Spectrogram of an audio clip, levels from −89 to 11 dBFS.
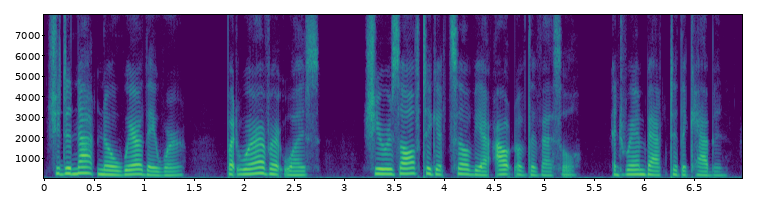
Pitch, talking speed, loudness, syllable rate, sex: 215 Hz, 225 wpm, -17 LUFS, 6.2 syllables/s, female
